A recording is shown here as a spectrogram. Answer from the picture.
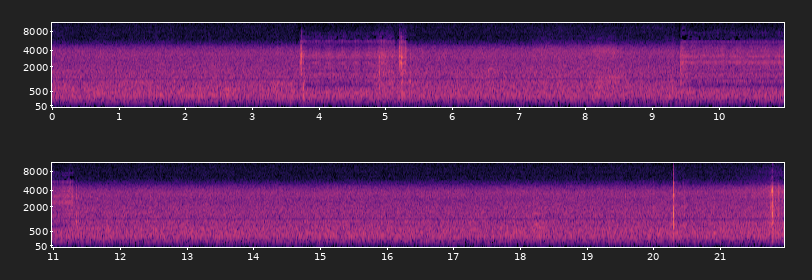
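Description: Steady background hiss with a few sharp clicks about four to five seconds in, and two short stretches of a faint whirring tone, one around four seconds in and one around ten seconds in.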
